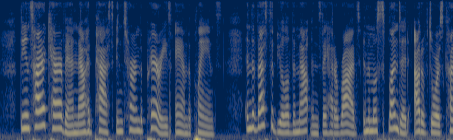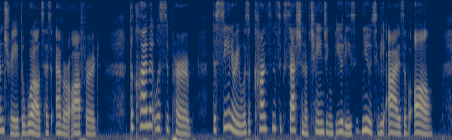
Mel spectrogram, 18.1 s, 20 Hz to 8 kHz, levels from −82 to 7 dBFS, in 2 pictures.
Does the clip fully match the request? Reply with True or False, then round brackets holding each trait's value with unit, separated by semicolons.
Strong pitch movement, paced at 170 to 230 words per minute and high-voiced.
True (5.8 semitones; 180 wpm; 195 Hz)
